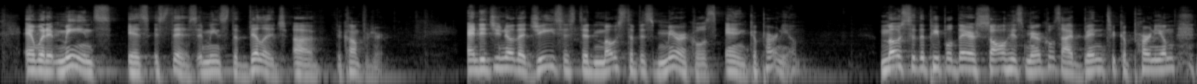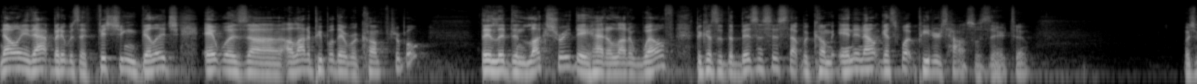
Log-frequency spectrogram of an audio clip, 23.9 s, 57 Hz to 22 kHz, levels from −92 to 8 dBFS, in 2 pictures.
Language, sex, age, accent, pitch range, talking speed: English, male, 30-49, American, 125-175 Hz, 215 wpm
